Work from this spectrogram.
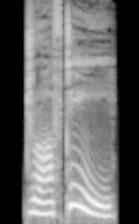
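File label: "draftee", British English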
